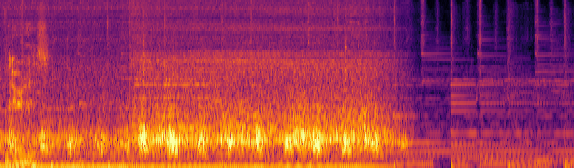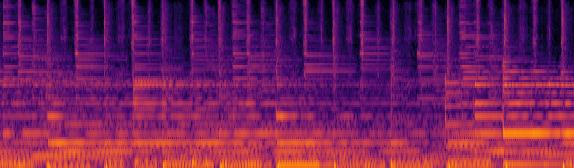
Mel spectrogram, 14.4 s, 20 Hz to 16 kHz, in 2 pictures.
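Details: Rapid, regular whooshing pulses at roughly 170 a minute, fading into soft piano music: a first-trimester fetal heartbeat from an IVF pregnancy (PGS-tested embryo), picked up by Doppler.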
